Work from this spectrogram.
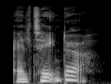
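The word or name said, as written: ALTANDØR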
